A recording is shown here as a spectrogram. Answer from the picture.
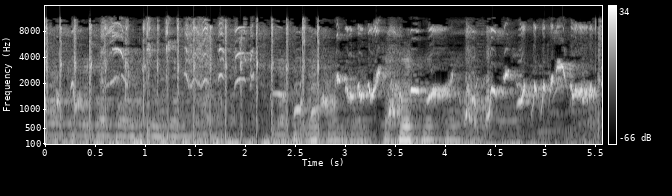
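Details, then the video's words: White-rumped shama (murai batu) in a lure recording used to provoke a rival: a rapid, varied, loud and busy song of rich whistled phrases broken by harsh squawks and sharp clicking notes. "pancingan MB cari lawan"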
